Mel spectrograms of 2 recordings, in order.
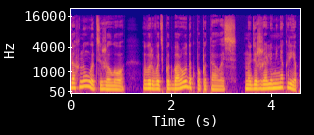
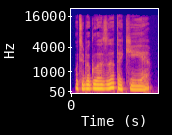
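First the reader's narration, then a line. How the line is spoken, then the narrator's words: Unexpectedly soft. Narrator (Russian): неожиданно мягко сказал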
